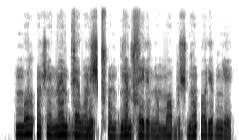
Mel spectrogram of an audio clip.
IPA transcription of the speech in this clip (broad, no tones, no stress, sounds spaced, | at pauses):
m o l ʔ õ ʃ ẽ m ɛ̃ b ɡ ɛ w õ ɾʲ a ʃ t͡sʼ õ b ɡʲ ã b s e ɾʲ ə˞ l n ɔ̃ m ɔ b o ʃ d õ ʔ o ɾʲ ə˞ b ɲ e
